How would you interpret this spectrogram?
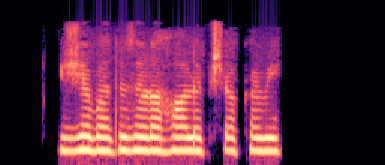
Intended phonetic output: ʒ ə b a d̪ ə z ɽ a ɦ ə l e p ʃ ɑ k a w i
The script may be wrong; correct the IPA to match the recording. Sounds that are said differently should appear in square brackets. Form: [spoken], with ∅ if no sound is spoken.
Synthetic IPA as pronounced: ʒ ə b a d̪ ə z ɽ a ɦ [ɑ] l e p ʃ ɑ k a w i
